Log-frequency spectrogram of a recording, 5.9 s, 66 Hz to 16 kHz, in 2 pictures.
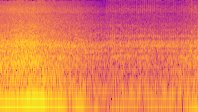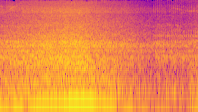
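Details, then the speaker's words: Peugeot Bipper 1.3 diesel after injector and fuel filter repair for cold diesel knock: revs up and settles twice, smooth and even with no rattle or knock; knock fixed. "I tied my tools up put out um DPF pull as well so I'm going to do a DPF regen on it but but yeah and that solve that diesel knock"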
